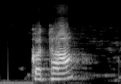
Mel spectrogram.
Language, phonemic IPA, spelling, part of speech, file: Marathi, /kə.t̪ʰa/, कथा, noun, LL-Q1571 (mar)-कथा.wav
- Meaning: story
